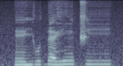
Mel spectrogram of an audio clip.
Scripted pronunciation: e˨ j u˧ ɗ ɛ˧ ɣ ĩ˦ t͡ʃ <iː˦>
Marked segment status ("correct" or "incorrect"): correct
